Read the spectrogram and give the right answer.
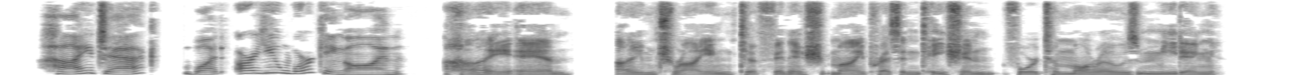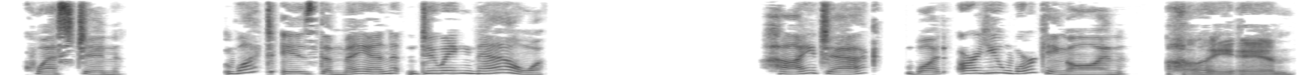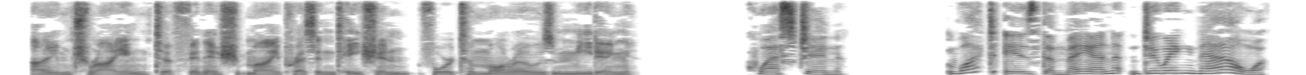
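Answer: Finishing his presentation for tomorrow's meeting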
